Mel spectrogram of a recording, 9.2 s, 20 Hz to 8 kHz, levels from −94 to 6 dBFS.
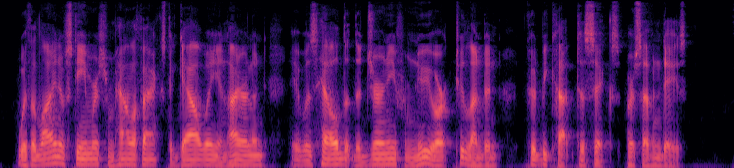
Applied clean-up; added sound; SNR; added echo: none; none; none; none.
